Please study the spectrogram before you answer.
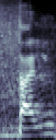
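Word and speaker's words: ptyalin: इसको पी से लिखते हैं, पी साइलेंट होता है, टाइलिन पढ़ते हैं, ठीक है।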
